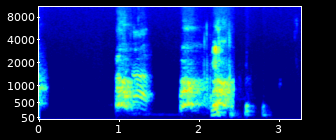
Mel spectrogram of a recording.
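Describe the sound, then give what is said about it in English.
A service dog barks loudly into a microphone, a few sharp, drawn-out barks followed by two short yips, with no one talking. “The dog is taking up your mic, so you'll have to try again here in a moment.”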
